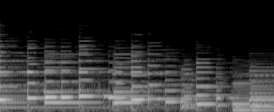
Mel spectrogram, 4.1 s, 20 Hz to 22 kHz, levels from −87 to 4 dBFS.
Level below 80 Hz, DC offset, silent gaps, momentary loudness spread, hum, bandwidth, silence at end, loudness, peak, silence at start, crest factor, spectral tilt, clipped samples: -60 dBFS; under 0.1%; none; 8 LU; none; 6.6 kHz; 0 s; -26 LUFS; -12 dBFS; 0 s; 14 dB; -8.5 dB/octave; under 0.1%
